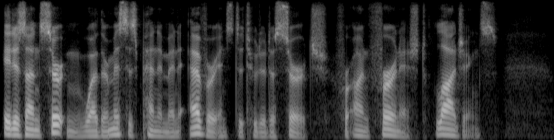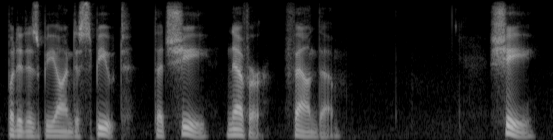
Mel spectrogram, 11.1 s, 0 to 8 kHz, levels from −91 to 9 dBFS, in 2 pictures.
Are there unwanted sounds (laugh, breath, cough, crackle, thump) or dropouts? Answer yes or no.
no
